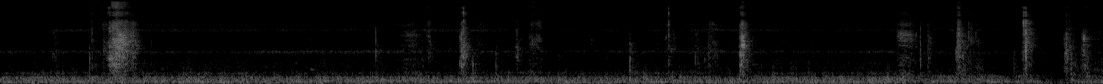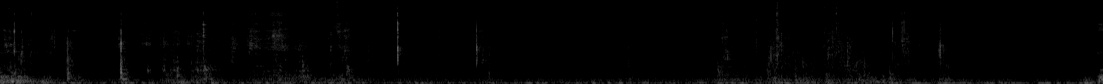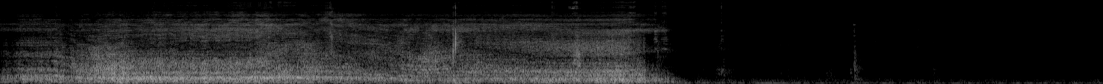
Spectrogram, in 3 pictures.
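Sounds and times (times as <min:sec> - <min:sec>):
low rumbling noise: 0:00.0 - 0:10.3, 0:22.0 - 0:28.8.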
